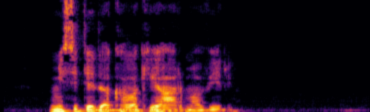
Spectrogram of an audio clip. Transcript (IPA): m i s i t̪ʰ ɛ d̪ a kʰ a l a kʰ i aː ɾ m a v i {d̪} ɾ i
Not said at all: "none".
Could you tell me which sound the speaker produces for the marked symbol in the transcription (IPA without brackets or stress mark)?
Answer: none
